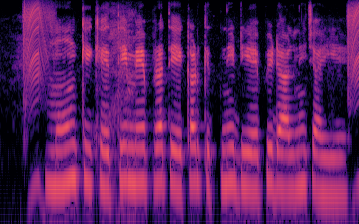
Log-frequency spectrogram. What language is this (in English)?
Hindi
